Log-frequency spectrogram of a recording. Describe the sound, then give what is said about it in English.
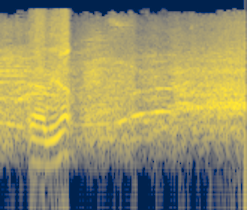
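A football crowd howls as the ball runs through towards the goalkeeper during a Reading match: a dense, steady roar of many voices, swelling briefly into a louder cry near the start. “Crowd howling. I don't think the goalkeeper left the area there as that ball went through. The crowd howling for it.”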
